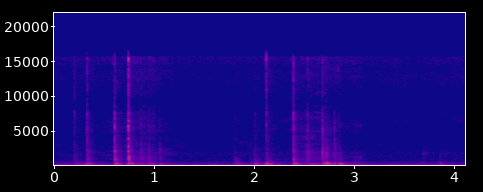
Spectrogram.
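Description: Fingertips and short nails scratch and tap across the thin ribbed louvers of the white plastic front grille of a large, hollow window air conditioner. The result is a series of quiet, dry plastic clicks and scrapes with a low hollow body, set over a steady low hum.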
